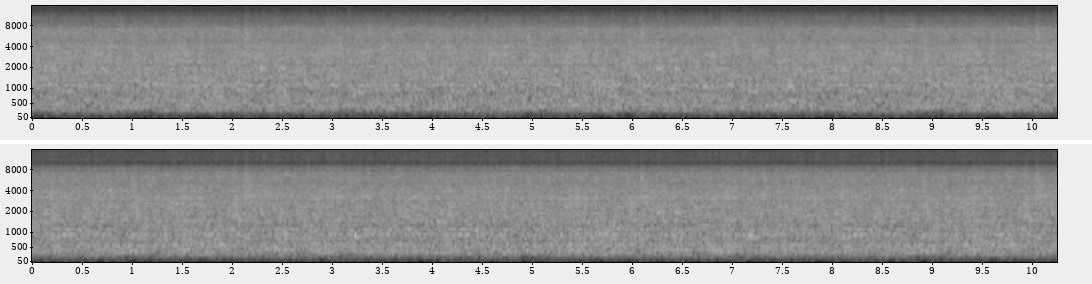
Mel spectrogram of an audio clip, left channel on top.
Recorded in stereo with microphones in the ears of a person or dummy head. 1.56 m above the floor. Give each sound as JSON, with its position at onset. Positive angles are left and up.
{"t": 0.0, "sound": "running water", "side_deg": 10, "distance_m": 1.2}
